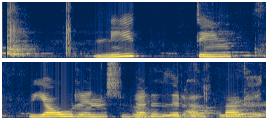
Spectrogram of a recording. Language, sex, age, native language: Icelandic, female, 8, Icelandic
